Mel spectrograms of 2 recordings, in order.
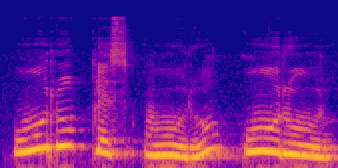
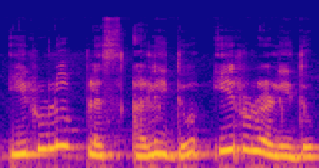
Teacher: ಪದವು ಲೋಪ ಸಂಧಿಗೆ ಉದಾಹರಣೆಯಾಗಿದೆ ಊರು ಪ್ಲಸ್ ಊರು ಊರೂರು ಇಲ್ಲಿ ಪೂರ್ವ ಪದದಲ್ಲಿ ಇರುವಂತಹ ಉ ಅಕ್ಷರ ಲೋಪ ಆಗಿದೆ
